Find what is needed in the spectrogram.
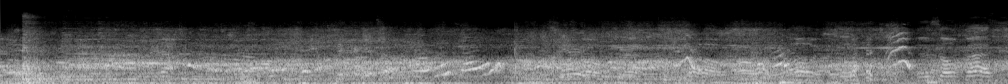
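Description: Loud, dense haunted-attraction din: indistinct voices over a steady droning soundtrack, with a few short rising and falling cries.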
